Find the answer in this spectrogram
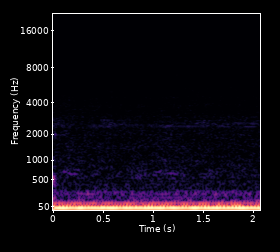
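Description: A steady, loud low hum with no other distinct sound.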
